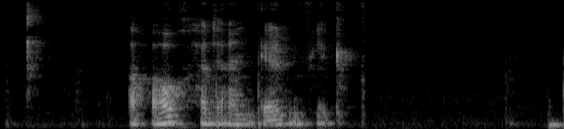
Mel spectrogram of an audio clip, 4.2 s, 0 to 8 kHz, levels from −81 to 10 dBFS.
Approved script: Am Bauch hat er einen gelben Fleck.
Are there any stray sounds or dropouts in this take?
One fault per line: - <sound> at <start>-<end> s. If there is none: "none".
none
